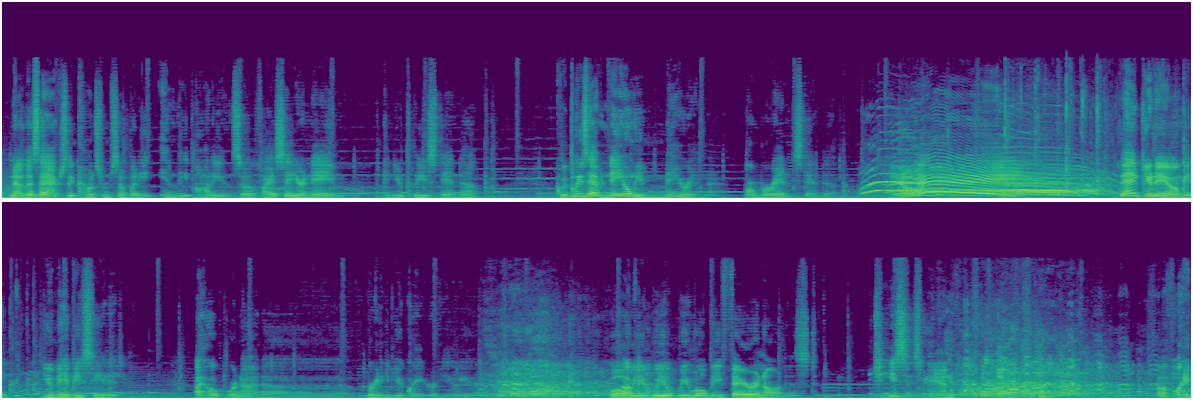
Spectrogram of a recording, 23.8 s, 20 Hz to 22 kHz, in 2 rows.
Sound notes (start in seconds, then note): 8.6 audience cheering; 16.7 audience laughs; 21.2 audience laughs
